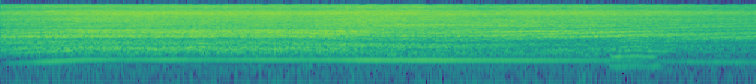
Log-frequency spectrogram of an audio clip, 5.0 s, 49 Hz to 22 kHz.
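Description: Twin electric ducted-fan motors of a foam RC Boeing 737 model at full throttle for a hand launch. The pitch rises over the first half second, settles into a steady high whine as the plane climbs away, and eases off slightly near the end.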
